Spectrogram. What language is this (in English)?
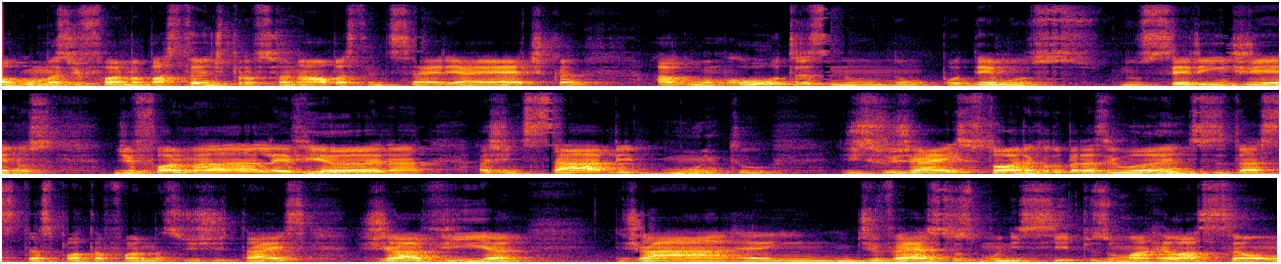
Portuguese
